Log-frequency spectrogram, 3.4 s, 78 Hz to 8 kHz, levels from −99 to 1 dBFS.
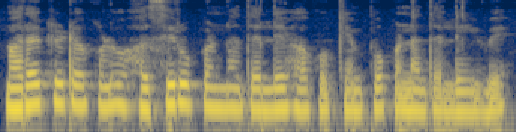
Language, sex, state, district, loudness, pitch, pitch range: Kannada, female, Karnataka, Bangalore, -15 LUFS, 185 Hz, 135-200 Hz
